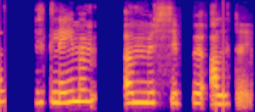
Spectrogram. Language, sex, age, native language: Icelandic, female, 8, Icelandic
